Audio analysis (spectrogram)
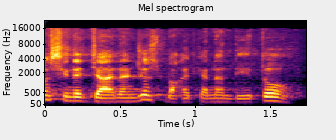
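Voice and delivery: softly, as if to the person beside you; hushed prompt to the person next to you; quiet aside to neighbour. Shown as a demonstration. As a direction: lean in and say it gently. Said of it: "Sabi mo sa katabi mo".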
